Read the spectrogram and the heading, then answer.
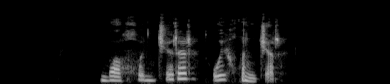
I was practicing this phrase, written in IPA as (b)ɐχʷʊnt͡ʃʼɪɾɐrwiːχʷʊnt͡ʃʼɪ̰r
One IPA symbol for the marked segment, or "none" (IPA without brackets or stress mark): b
